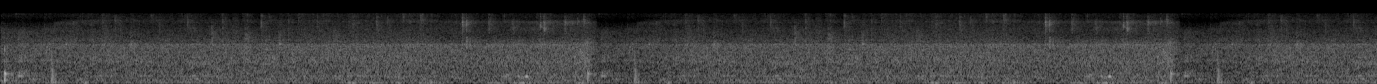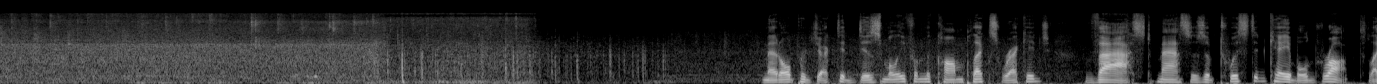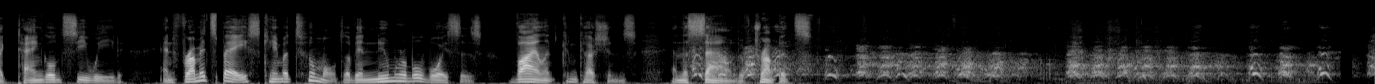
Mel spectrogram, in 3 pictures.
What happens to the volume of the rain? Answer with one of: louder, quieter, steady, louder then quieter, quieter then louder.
quieter.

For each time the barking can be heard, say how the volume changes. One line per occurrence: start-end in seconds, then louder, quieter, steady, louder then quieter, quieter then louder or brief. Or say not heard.
34.4-41.2 steady.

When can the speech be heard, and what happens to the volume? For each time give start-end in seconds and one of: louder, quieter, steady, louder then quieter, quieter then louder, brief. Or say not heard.
21.4-35.6 steady.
